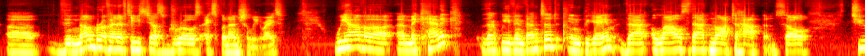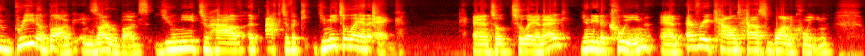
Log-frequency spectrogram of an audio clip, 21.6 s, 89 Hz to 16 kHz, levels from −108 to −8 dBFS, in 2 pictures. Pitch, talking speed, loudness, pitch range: 155 Hz, 170 wpm, -17 LUFS, 140-170 Hz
